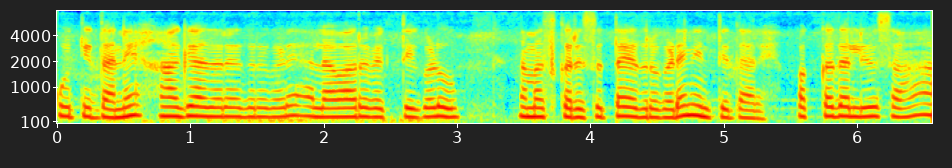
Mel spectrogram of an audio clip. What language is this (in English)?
Kannada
